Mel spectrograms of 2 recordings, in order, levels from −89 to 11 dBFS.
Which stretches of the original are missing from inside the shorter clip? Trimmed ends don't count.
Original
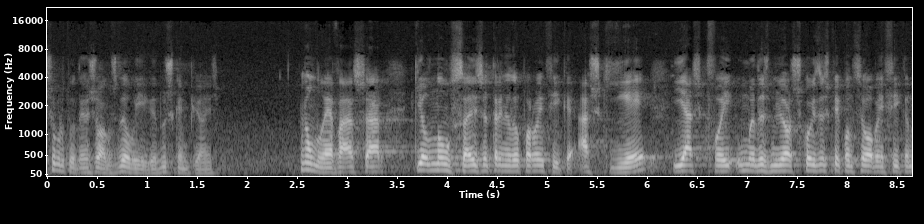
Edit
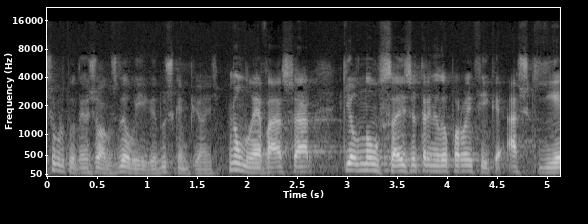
0:01.8-0:02.5

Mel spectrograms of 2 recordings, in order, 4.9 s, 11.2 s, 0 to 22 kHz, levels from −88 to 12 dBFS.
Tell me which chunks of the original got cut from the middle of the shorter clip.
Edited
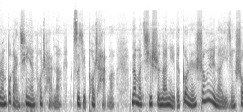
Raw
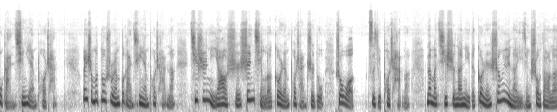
0:03.6-0:07.2

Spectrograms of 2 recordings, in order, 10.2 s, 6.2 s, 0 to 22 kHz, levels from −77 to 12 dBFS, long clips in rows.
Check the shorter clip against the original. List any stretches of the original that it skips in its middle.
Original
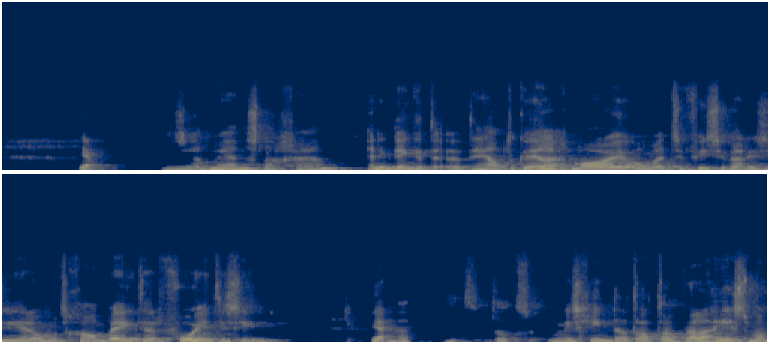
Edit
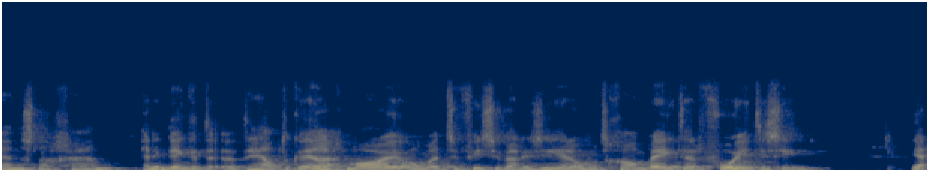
none

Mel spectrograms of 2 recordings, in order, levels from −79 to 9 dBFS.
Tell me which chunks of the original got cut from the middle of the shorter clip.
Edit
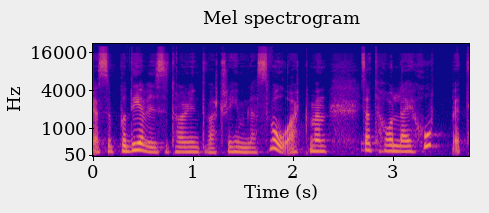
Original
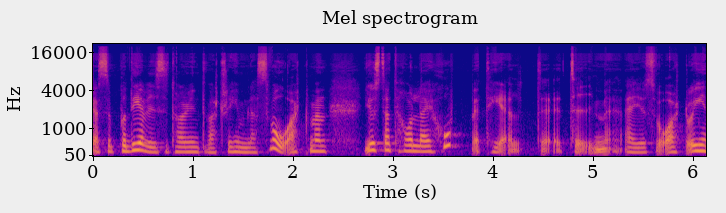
0:02.7-0:02.9

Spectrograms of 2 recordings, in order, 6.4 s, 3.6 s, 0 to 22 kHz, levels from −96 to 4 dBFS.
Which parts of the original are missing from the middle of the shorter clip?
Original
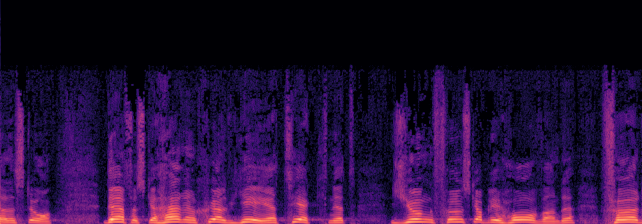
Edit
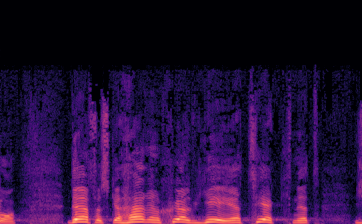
none

